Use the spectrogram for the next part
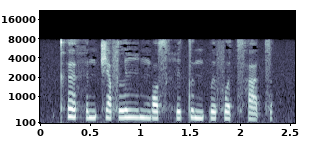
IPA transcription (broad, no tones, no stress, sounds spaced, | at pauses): kʰ ɛ h e ŋ t͡ʃ a f l iː ŋ ɔː s h i t ɨ ŋ p e f ə t͡sʰ a t͡s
